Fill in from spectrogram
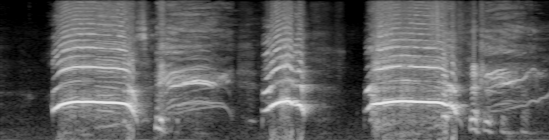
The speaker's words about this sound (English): The spider being placed on … face and the scream that ensues.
